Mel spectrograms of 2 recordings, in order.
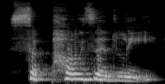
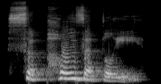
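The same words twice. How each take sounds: First: "supposedly" with a clear d, "suppose-ed-ly"; "supposedly" with a d sound; correct pronunciation. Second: "supposedly" with a b sound, "suppose-ably"; "supposedly" wrongly with a b; mispronounced supposedly. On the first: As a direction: say "supposedly" with a d before "ly". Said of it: "with a D sound". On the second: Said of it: "mispronounce this by saying". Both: Shown as a demonstration.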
